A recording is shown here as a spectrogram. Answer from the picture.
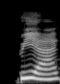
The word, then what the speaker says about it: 3HAG: Je sais pas si je le dis bien. Triag, oui, on dit en anglais, triag, oui.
